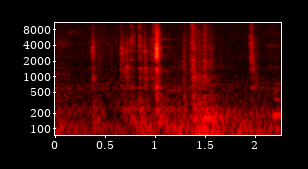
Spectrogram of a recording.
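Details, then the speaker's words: 1972 Chevy C20 that sat for months, with a loosely wired electric fuel pump: a few faint, scattered sharp clicks with no cranking. The starter is clicking on a weak or dead battery, although the battery is apparently new. "i hear the clickety clack battery looks good i think that works i'm not really sure let's see nope man that one's dead too how in the world did that brandy battery go dead"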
